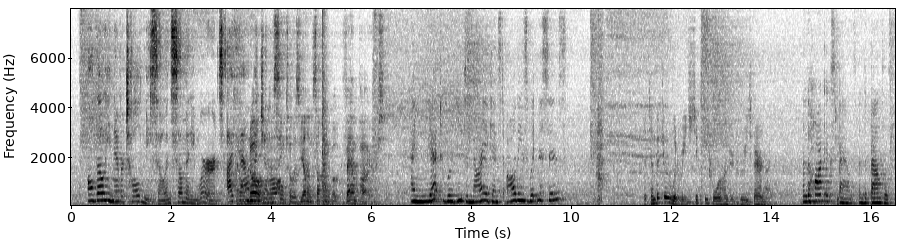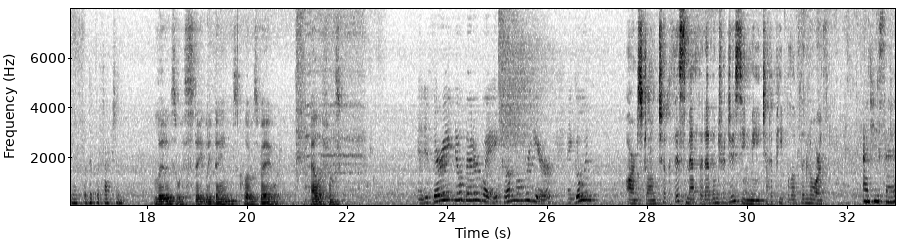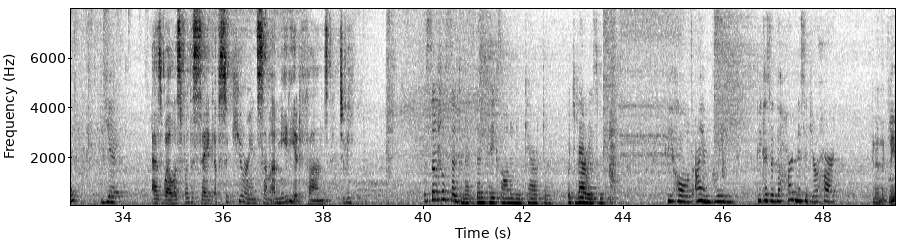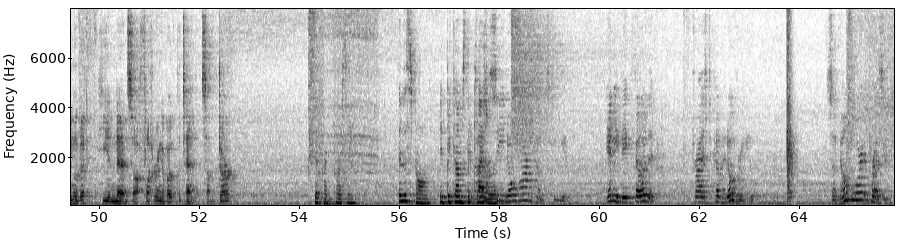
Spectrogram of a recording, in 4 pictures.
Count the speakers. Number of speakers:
seven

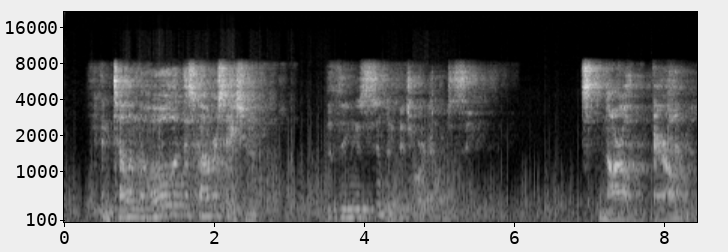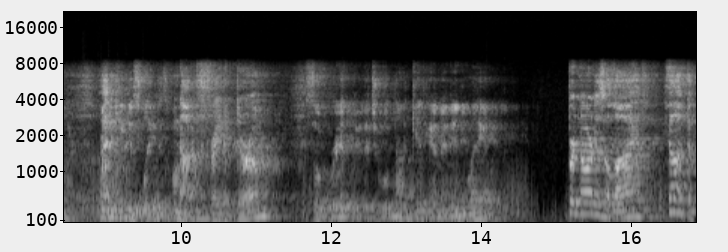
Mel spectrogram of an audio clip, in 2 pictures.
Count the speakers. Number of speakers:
two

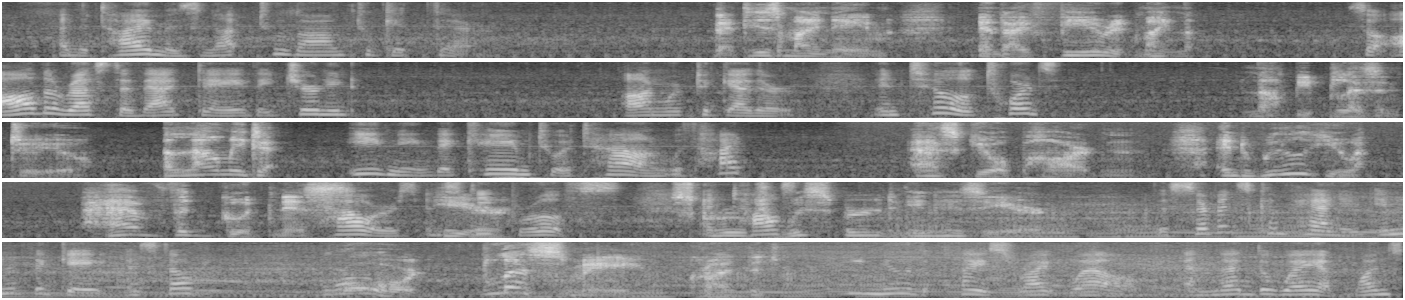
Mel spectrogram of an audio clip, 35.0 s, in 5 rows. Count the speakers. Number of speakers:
two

